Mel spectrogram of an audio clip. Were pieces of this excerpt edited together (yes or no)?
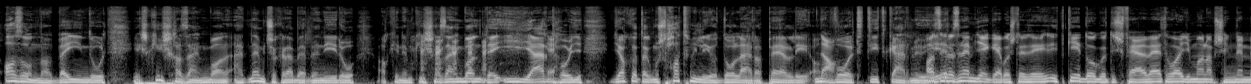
no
